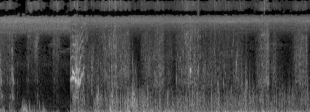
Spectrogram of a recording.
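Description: Leafy yeolmu (young radish) greens rustling and crackling as they are tipped from a plastic colander into a plastic basin and worked by hand, with a louder burst about one and a half seconds in.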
